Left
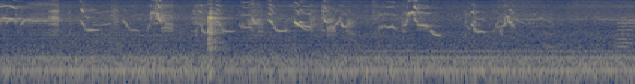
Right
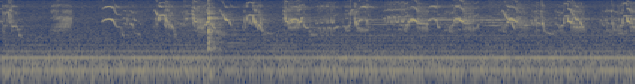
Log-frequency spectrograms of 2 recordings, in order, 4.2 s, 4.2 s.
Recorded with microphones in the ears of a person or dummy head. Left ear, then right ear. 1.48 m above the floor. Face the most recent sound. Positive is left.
turn(degrees=-35)  # may be behind; listen again after turning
